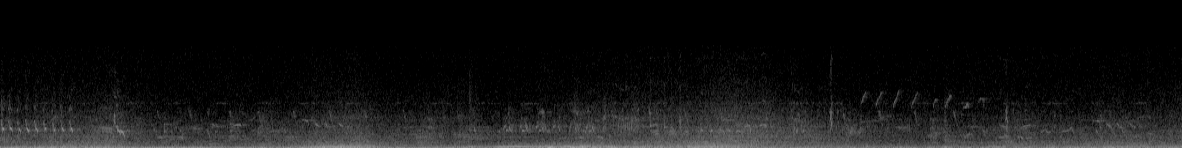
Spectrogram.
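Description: Birds chirping faintly and off and on, over a steady low hum.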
